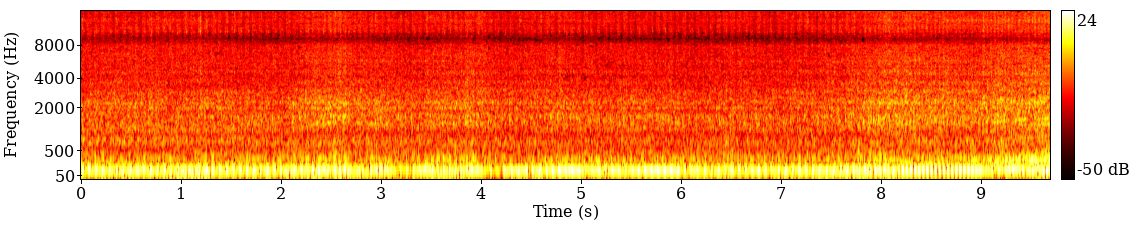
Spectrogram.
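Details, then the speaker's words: Hero HF Deluxe BS6 single-cylinder bike with a starting problem, after the fuel pipe was refitted and fuel pressure restored: ticks over at a steady low idle, no misfire or stumbling, just a quiet pulse; normal idle after the fix. "Okay friends బండి అయితే start చేసినాం start అయితే అయిపోయింది బండి high dealing ఉంది"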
